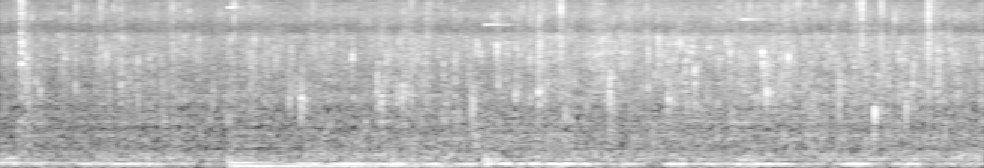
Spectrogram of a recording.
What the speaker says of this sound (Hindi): ये भी फ्राई हो रहे हैं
